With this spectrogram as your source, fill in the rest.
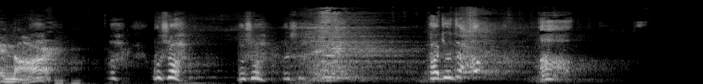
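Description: A young man cries out and shouts in pain, close by.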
